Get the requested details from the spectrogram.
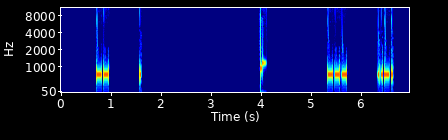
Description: Morse code, heard as a keyed tone, about 36 wpm, spaced as for 12 wpm, 690 Hz. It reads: ME OF
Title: 6x Character Spacing - Top 300 Words - 35wpm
